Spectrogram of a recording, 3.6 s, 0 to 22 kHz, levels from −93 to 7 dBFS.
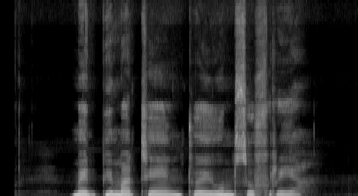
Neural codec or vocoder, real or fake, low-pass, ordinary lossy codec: none; real; none; none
